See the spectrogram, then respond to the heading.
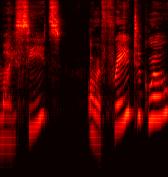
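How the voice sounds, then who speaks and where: A woman uses a squeaky, put-on character voice pitched extremely high. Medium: read story. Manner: fretful, eager.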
